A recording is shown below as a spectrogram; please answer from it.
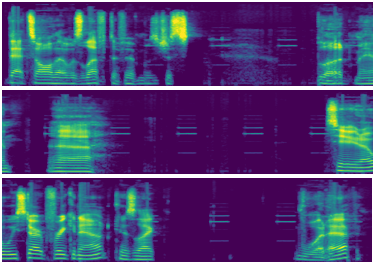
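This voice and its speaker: A man playing a shaken, wary army soldier in a tabletop roleplay, talking in halting, slangy bursts. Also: medium pitch, fairly even intonation, pushed and bright. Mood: shaken, rattled. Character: shaken male army soldier, sole survivor, wary and informal.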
